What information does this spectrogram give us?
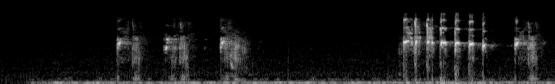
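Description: Bald eagle giving three thin, high squeaky notes, then a fast chattering run of about eight piping notes. A low rumble of wind runs underneath.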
